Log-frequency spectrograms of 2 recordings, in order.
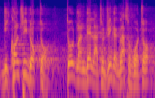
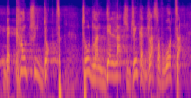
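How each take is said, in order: First: A Nigerian accent, with sounds rounded and run together. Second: A Ghanaian accent, with every sound clearly pronounced. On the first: "The Nigerians will round everything up" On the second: "That's Ghanaian. We'll mention everything"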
